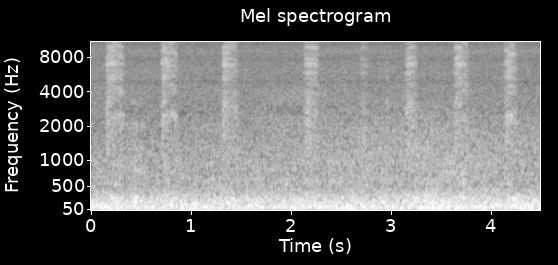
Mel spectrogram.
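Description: Aerosol can of white matte primer sprayed in short squirts onto a plastic decoy: about seven brief, faint hisses, roughly one every half second.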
